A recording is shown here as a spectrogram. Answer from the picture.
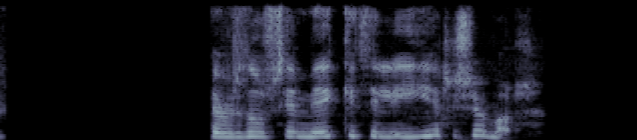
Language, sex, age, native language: Icelandic, female, 20-29, Icelandic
